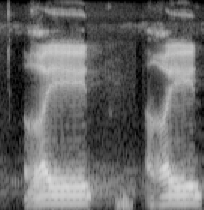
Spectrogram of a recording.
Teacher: گلے کے اوپر والے حصے سے غین ادا کریں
